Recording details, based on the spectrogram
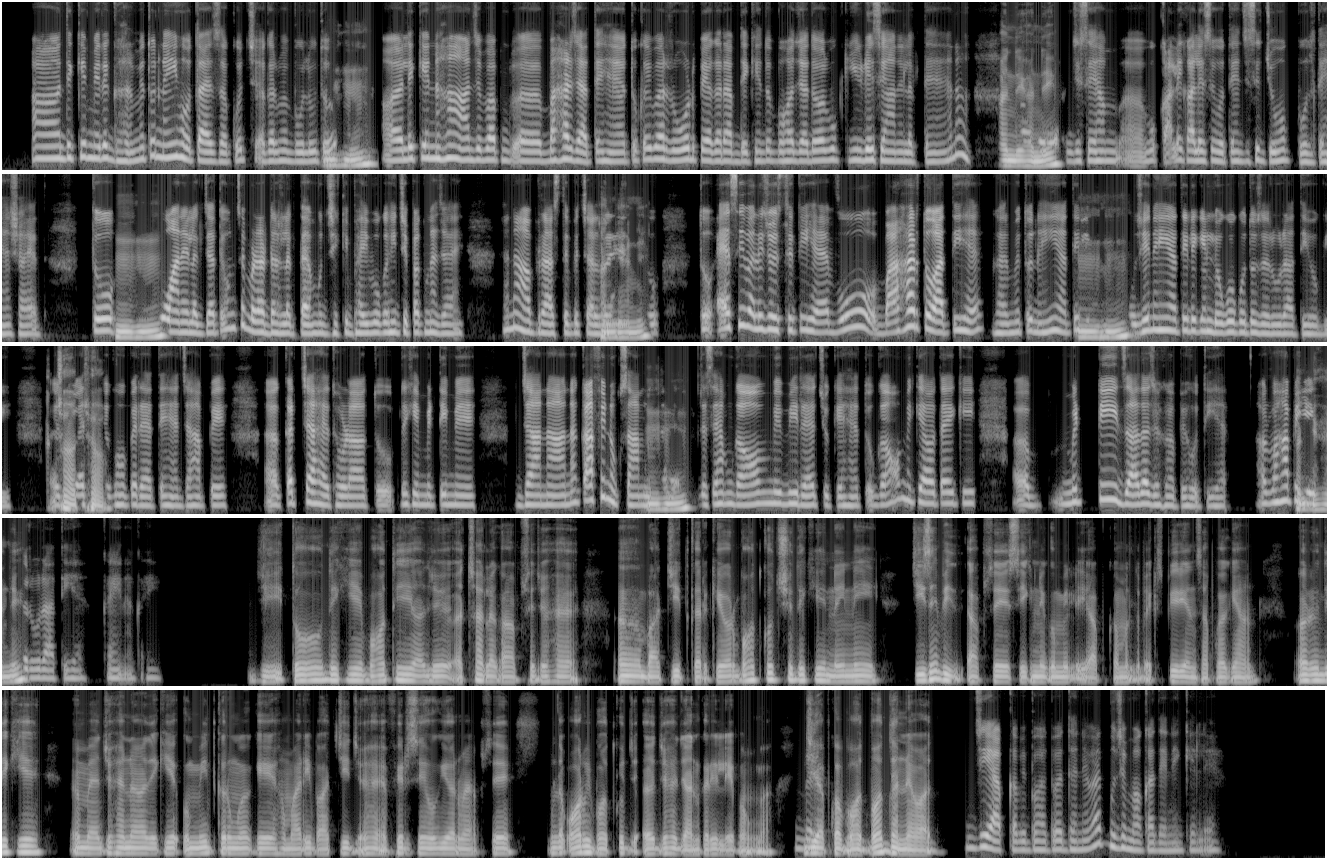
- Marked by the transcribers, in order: tapping; in English: "एक्सपीरियंस"
- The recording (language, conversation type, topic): Hindi, podcast, मॉनसून आपको किस तरह प्रभावित करता है?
